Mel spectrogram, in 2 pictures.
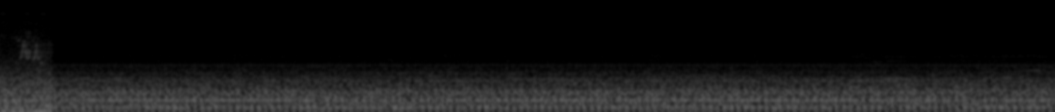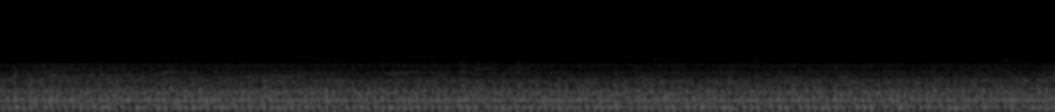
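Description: Motorhome engine idling while stationary, heard faintly from inside the cab: a steady low hum with a constant mid-pitched tone above it.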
